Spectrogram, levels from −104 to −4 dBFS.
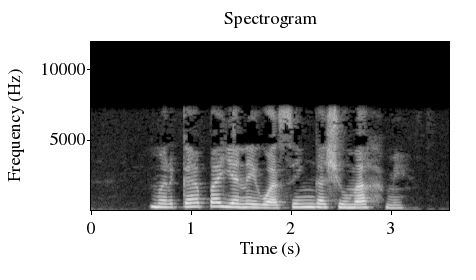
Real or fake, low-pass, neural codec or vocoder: real; 7.2 kHz; none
